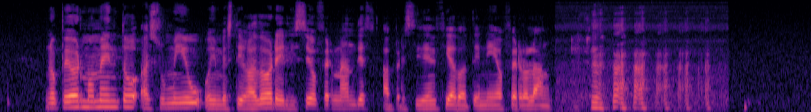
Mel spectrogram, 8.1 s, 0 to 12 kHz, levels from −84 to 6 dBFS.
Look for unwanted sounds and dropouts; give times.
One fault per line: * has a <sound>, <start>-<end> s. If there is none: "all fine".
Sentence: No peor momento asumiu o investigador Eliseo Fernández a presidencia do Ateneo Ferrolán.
* has a laugh, 5.7-7.3 s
